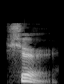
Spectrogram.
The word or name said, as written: shirr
